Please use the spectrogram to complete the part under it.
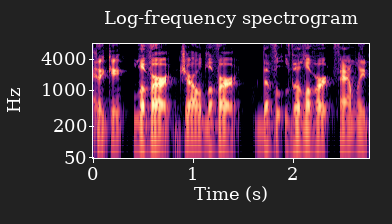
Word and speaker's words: Levert: It's pronounced Levert. It's Gerald Levert, not Levert.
